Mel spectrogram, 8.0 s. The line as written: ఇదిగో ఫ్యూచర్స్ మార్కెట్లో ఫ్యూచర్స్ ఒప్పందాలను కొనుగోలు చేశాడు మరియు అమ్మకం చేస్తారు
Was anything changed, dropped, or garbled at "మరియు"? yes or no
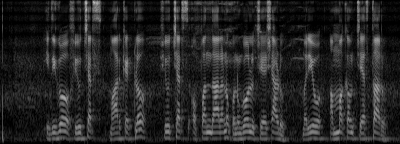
no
